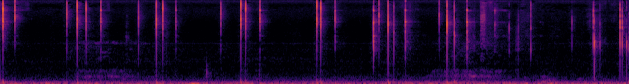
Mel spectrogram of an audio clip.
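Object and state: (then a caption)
Glass jar candle. Long nails tap quickly and irregularly on a small white glass candle jar and its dark lid. Each tap is a short, bright click that dies away almost at once, over a steady low hum.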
